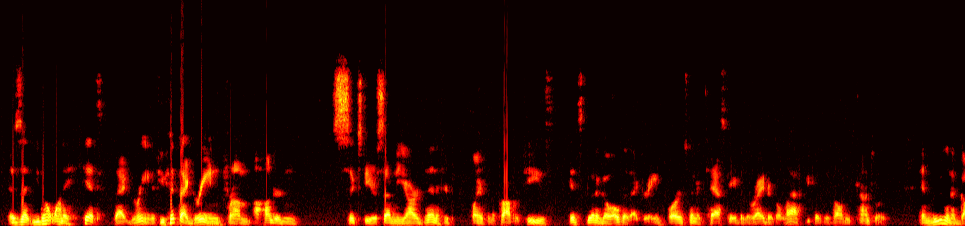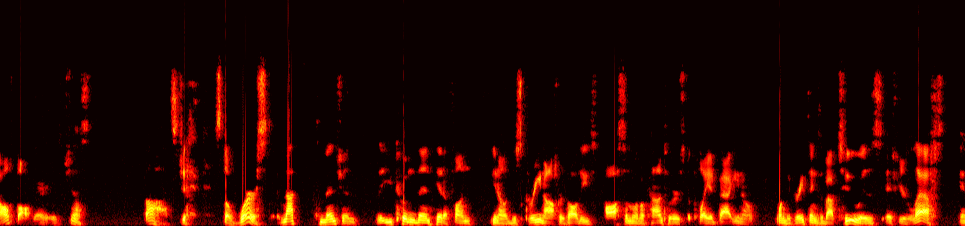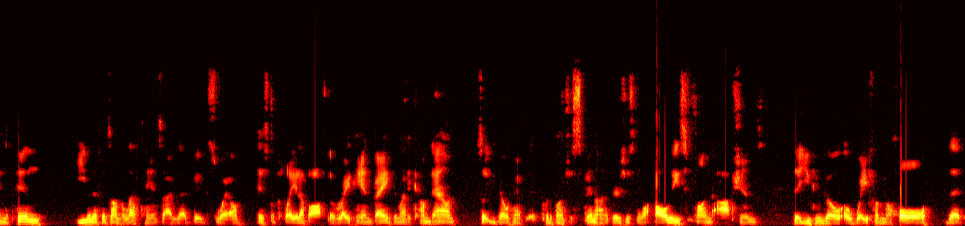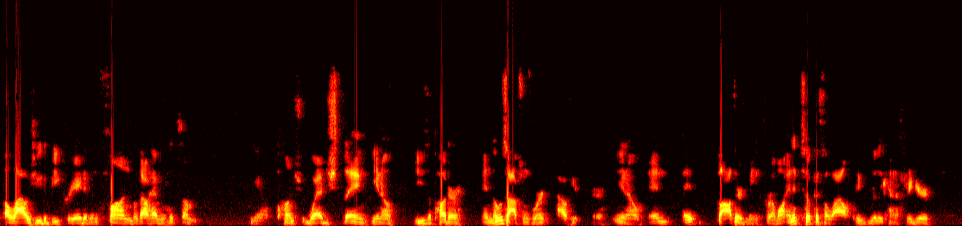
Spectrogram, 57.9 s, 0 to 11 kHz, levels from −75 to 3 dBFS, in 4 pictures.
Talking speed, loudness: 215 wpm, -17 LUFS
